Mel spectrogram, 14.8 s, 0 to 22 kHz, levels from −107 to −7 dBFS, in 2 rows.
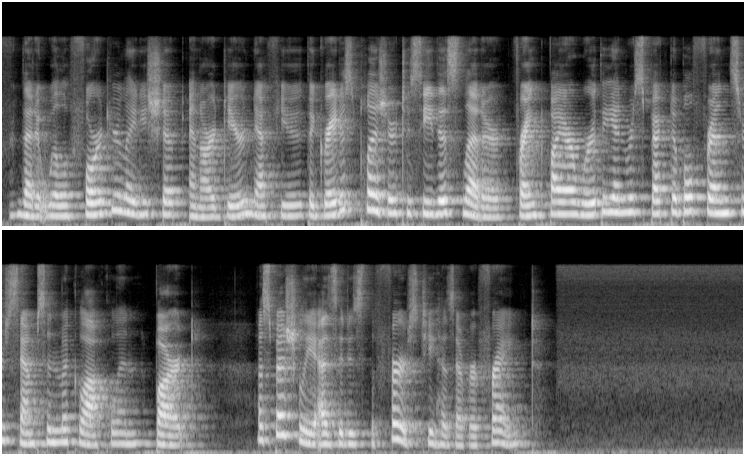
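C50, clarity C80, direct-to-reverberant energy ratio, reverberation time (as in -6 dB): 12.5 dB, 16.0 dB, 9.5 dB, 0.60 s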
